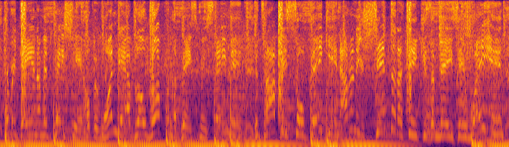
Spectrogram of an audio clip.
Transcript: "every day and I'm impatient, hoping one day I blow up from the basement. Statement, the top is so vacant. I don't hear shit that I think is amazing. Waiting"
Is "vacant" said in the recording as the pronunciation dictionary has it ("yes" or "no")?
no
